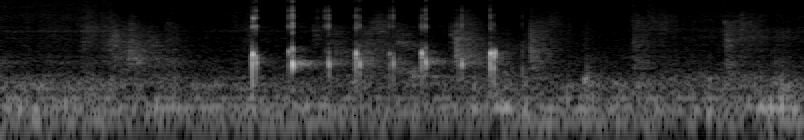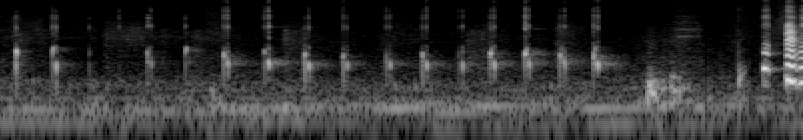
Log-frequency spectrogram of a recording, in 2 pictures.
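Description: Soft clicking sounds, several a second. Near the end comes a short call from the Alexandrine parakeet.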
